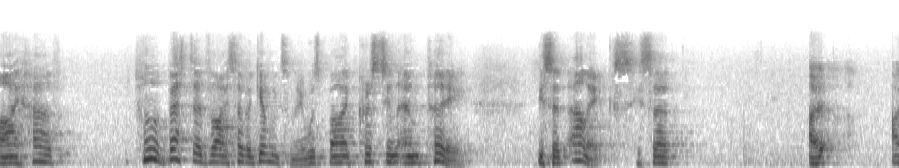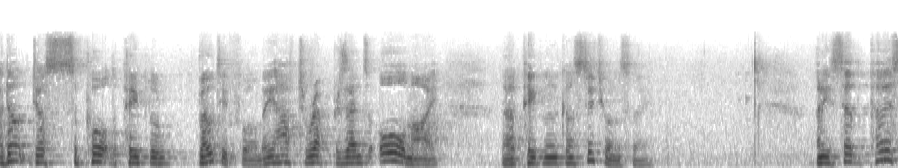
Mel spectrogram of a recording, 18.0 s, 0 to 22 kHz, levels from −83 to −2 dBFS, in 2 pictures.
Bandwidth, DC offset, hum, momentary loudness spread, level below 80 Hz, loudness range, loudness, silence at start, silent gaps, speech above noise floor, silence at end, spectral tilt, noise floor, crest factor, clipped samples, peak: 10 kHz; under 0.1%; none; 16 LU; -64 dBFS; 4 LU; -30 LUFS; 0 s; none; 26 dB; 0 s; -5 dB/octave; -55 dBFS; 20 dB; under 0.1%; -12 dBFS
